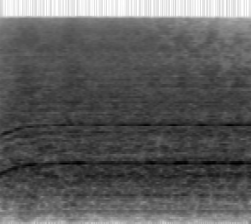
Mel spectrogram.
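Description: A hair dryer dries a watercolour painting of a castle, blowing as a loud, steady close-up whoosh with no voices.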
